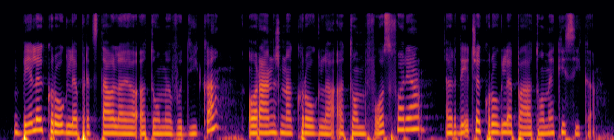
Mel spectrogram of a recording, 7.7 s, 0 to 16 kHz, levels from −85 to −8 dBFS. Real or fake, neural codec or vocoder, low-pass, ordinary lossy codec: fake; codec, 24 kHz, 3.1 kbps, DualCodec; 10.8 kHz; none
